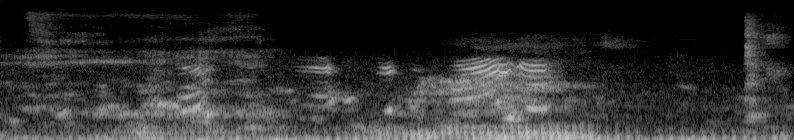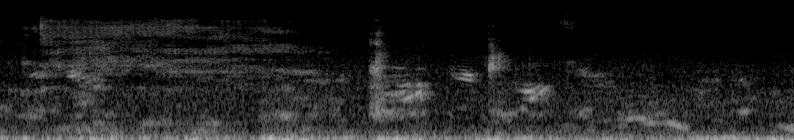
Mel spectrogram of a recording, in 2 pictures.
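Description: Men and women talk with animation nearby, outdoors.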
